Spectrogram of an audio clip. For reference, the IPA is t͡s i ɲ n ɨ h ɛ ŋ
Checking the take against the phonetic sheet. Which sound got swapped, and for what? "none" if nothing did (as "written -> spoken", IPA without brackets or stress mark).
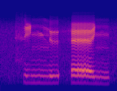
ŋ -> ɲ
